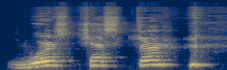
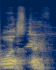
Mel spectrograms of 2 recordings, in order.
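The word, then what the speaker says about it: Worcester: is spelled glester like glester like Worchester no Worster yeah right righta yeah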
